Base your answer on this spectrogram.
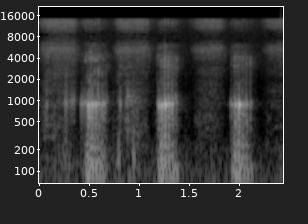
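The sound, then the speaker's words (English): A voice imitates a flat-faced dog's loud, laboured breathing: three rough, snuffling snorts in an even rhythm, separated by quieter breaths. “this fucking dog would be doing that fucking horrendous fucking breathing there”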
